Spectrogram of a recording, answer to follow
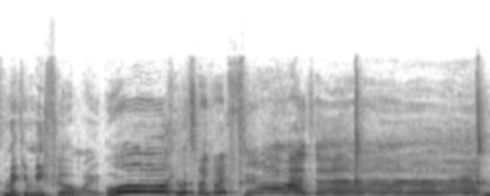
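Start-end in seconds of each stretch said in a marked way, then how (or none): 1.1-4.9 very high, drawn-out mock wail; exaggerated wail. Partner mimicking how the boyfriend made them feel, exaggerated wail. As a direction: stretch it out in a hammed-up high squeal. Hammed-up repeat of the feeling.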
